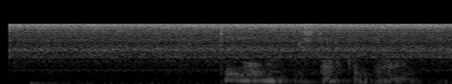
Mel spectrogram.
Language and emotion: Russian, sad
